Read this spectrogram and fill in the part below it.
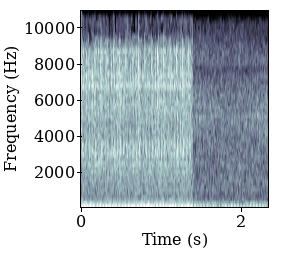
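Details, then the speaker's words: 1993 Volvo 245 turbo wagon after teardown and head gasket leak repair, coolant topped with distilled water. Deep, steady, even idle pulse with no knocks, misses or whine; the turbo four idles smoothly, back up and running. "anyway uh War wagon's back up and running"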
